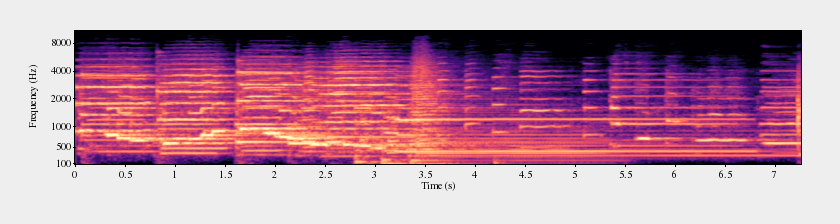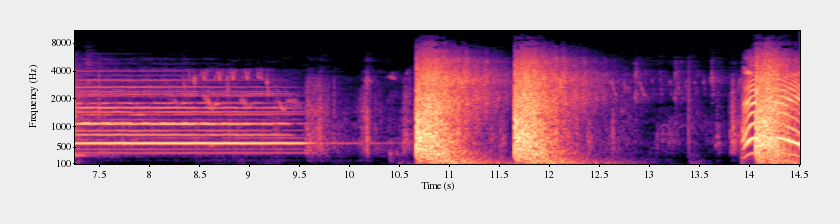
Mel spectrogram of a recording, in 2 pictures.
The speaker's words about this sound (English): All six shots in the tree and two of them on the target yet.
